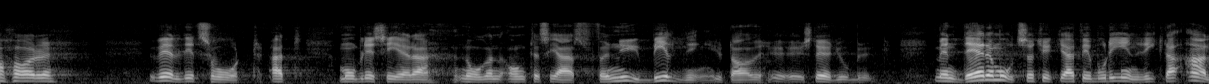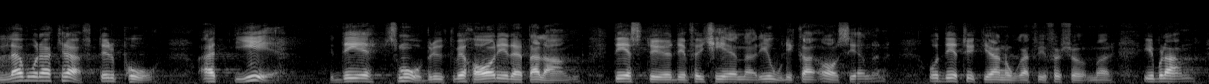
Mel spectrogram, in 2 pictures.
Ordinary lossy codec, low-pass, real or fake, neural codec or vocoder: none; 7.2 kHz; real; none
